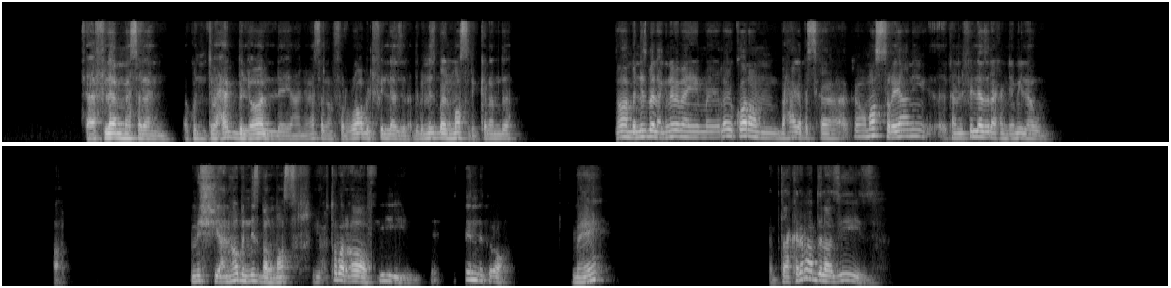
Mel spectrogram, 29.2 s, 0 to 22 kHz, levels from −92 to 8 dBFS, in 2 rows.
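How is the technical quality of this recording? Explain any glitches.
One glitch is audible in this speech recording. A microphone volume stepped down at 3.3 s: the voice and background drop abruptly by about 4 dB, likely because the call software lowered the input gain after sensing an overly loud signal.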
